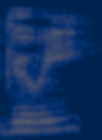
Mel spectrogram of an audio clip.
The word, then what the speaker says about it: GUI: it's it's got an acronym GUI GUI it's pronounced GUI and so you might hear somebody talking about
